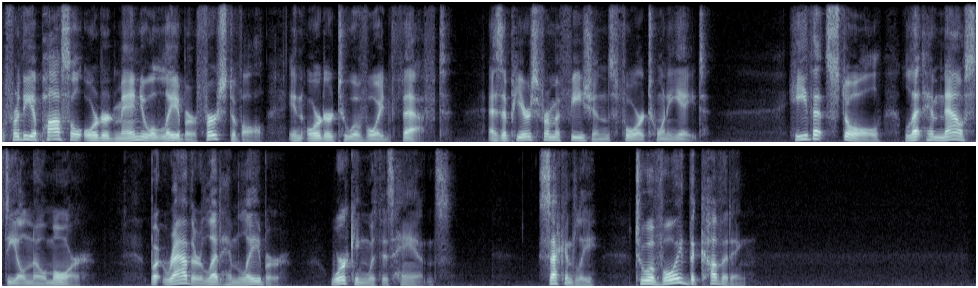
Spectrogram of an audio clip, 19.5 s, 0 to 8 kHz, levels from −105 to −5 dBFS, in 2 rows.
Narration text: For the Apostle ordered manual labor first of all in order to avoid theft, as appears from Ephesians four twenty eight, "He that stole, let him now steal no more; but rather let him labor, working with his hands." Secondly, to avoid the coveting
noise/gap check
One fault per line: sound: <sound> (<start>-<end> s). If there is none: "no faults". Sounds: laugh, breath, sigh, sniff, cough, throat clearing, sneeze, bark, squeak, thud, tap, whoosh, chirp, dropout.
no faults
